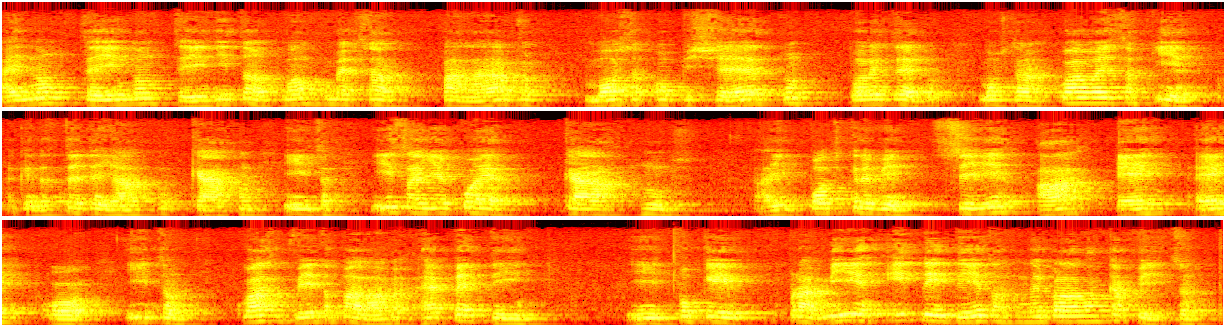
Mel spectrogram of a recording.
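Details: Man with hearing loss since birth; deaf speech.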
